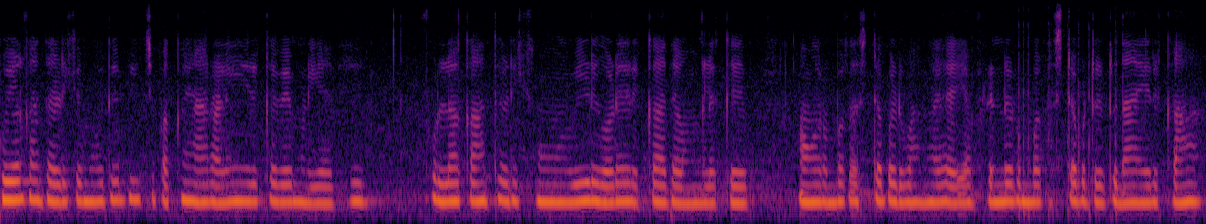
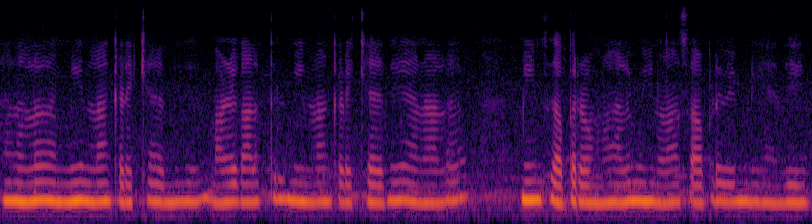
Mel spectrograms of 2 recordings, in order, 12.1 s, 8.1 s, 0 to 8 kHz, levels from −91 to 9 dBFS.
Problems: low volume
